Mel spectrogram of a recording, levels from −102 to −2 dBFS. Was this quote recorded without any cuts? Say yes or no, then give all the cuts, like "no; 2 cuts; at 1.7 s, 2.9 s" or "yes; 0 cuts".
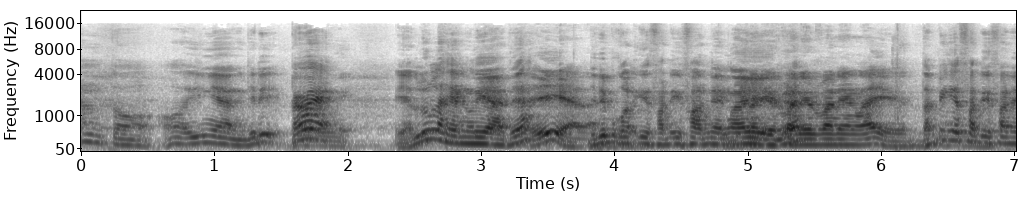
yes; 0 cuts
